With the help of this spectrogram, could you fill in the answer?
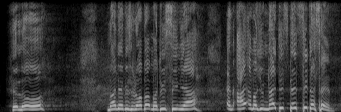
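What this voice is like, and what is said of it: Imitates father's foreign accent. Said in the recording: “No citizenship was gonna change my dad's accent ... He don't sound like one”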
